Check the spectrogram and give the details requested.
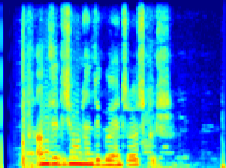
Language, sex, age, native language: Icelandic, male, 12, Icelandic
